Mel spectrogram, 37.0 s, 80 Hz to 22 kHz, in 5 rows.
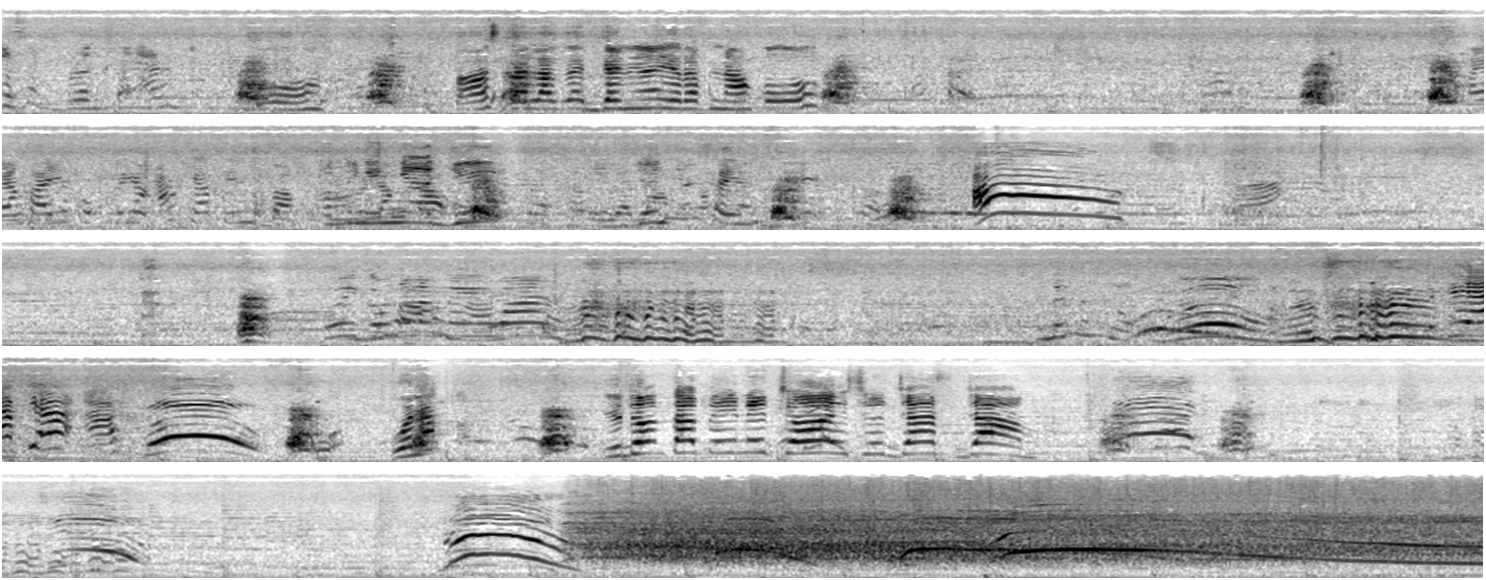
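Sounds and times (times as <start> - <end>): dog yelping: 1.2 - 2.6, 11.2 - 12.6, 23.6 - 25.2, 27.7 - 28.5
dog barking: 1.2 - 2.7, 4.1 - 4.9, 6.5 - 7.4, 11.2 - 12.4, 15.5 - 16.2, 23.6 - 25.2, 27.7 - 28.6.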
